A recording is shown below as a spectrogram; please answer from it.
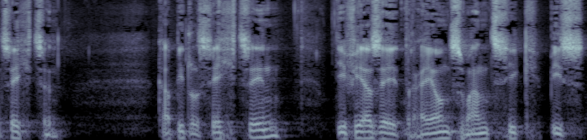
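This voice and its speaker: Male pastor, hoarse and scratchy, lowish voice, slow and earnest sermon delivery with emphatic rises. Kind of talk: sermon with prayer and scripture reading. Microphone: microphone.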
